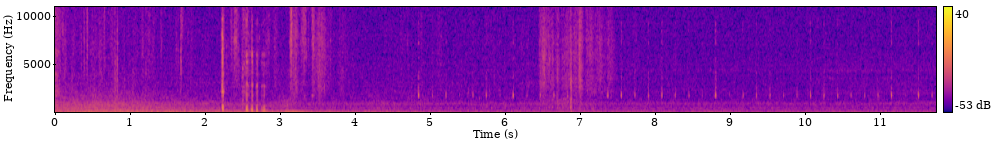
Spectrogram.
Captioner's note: click click click click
